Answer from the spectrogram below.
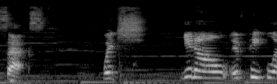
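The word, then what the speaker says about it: CeX: some people review them you pronounce sex different to me I say cats I used Jamesy I used to say c e x but there's actually been an advert on TV and it does this whole thing where it's like it makes a little tune and then it's like sucks so I've actually seen a legit TV advert for that shop so it's pronounced sex which you know if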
